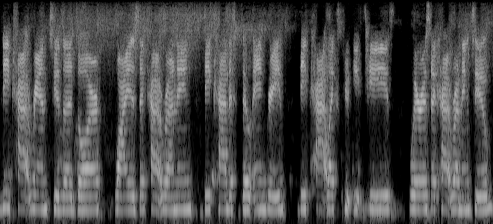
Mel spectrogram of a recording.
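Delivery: flat, expressionless, monotone robot voice. Speaker shows how a story sounds read without punctuation cues, in a flat robot voice. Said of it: "you're kind of in a robot voice".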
